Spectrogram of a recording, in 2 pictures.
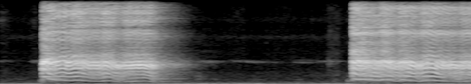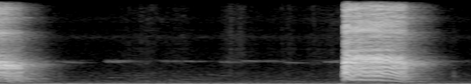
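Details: Frog screaming three times, each cry a harsh, wide-band wail about a second long, separated by pauses of two to four seconds of near silence.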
